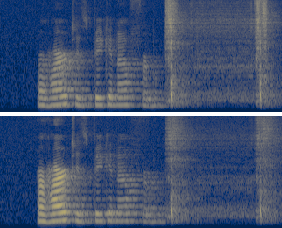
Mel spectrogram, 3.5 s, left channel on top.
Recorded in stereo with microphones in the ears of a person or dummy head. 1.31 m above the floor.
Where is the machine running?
No machine running in this recording.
